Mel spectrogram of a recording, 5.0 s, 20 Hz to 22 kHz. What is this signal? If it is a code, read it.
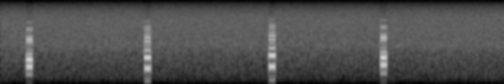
DTMF, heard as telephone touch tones, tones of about 70 ms. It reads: 7 5 9 0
